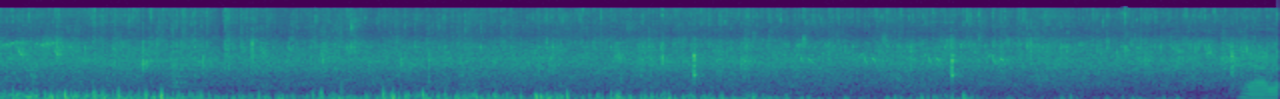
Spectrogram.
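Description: Steady rain falling on trees and roofs, a constant hiss with a few faint drip ticks. A low rumble in the first half fades away.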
